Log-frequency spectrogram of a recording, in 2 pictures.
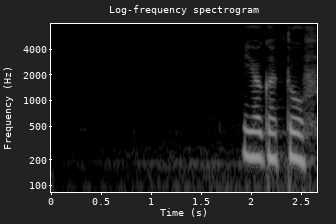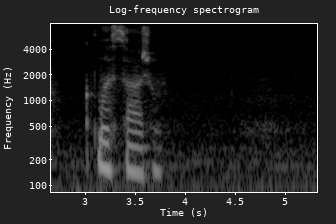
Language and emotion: Russian, neutral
